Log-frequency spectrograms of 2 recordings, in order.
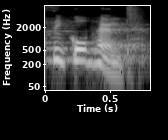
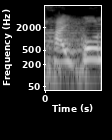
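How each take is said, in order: First: The first syllable sounds like 'sick'. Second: The first syllable sounds like 'sigh'. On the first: The speaker calls it right. "উচ্চারণটা সিকোফ্যান্ট" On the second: The speaker calls it wrong. "উচ্চারণটা সাইকো নয়"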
